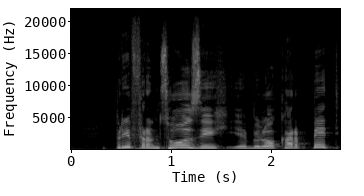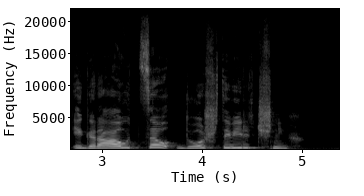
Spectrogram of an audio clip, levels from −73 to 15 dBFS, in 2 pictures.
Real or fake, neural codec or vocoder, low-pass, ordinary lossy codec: real; none; none; none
